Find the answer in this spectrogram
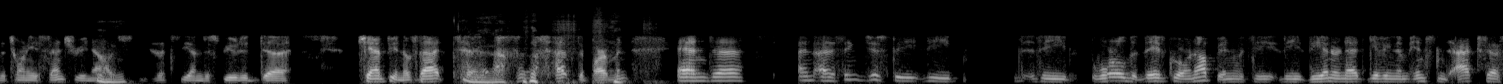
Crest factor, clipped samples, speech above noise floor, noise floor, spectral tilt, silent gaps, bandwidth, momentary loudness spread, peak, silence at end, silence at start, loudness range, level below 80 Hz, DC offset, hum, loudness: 22 dB; under 0.1%; 28 dB; -56 dBFS; -6.5 dB/octave; none; 14.5 kHz; 15 LU; -6 dBFS; 0 s; 0 s; 7 LU; -60 dBFS; under 0.1%; none; -28 LUFS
